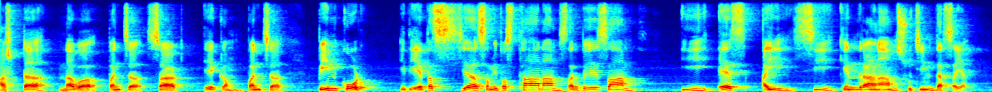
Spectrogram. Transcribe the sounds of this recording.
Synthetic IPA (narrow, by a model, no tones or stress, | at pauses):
ɐʂʈɐnɐʋɐpɐɲt͡ʃɐsɐʈ | eːkɐmpɐɲt͡ʃɐ̰ | piːnkoːɖ | it̪ieːt̪ɐsjɐsɐmipɐst̪ʰaːnaːmsɐɾʋeːsaːm | iesɐjsikeːnd̪ɾaːɳaːmsut͡ʃind̪ɐɾsɐjɐ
